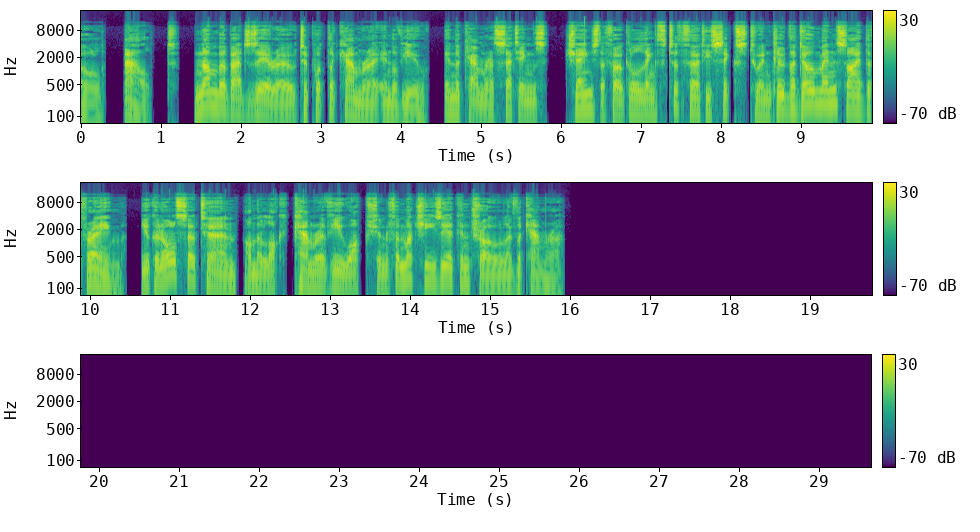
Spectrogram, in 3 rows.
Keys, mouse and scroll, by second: 0.7 ctrl+alt+KP_0, 2.7 click, 3.7-5.1 drag, 11.2 click, 12.2 click, 13.7 click, 15.2-18.2 drag, 19.7 click, 20.1 click, 20.3 click, 20.5 click, 20.6 click, 20.8 click, 20.9 click, 22.0-24.9 drag, 26.6-27.7 drag, 28.1 click.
